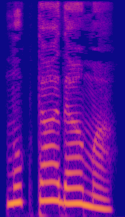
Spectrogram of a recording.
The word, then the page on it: ಮುಕ್ತಾದಾಮ: muktādāma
